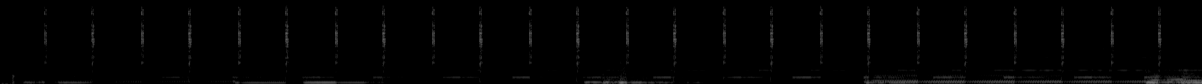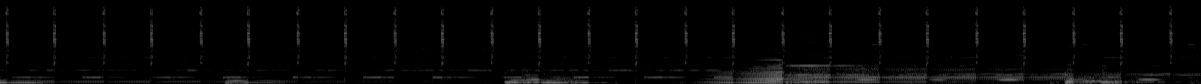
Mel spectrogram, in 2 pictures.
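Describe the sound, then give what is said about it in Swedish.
A quiz show clock ticking: many sharp, evenly spaced ticks run at a steady pace over a low musical bed that swells louder toward the end. “Pannan funkar, klockan fortsätter rulla.”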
